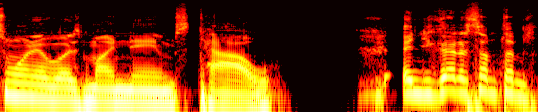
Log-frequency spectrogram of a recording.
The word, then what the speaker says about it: Tao: In this one, it was, my name's Tao.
